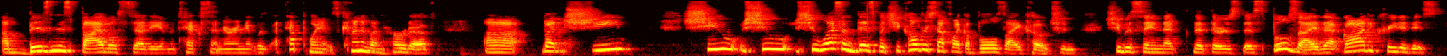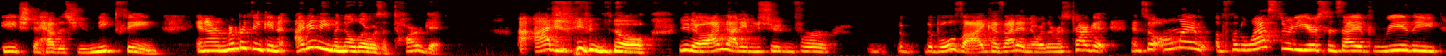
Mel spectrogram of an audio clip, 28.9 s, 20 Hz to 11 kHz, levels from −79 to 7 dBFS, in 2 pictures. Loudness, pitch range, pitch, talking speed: -20 LUFS, 185-275 Hz, 230 Hz, 210 wpm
